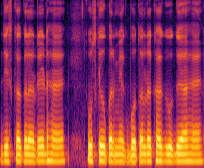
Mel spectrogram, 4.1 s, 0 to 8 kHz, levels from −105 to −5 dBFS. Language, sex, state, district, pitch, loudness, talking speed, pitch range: Hindi, male, Jharkhand, Ranchi, 130 Hz, -14 LUFS, 175 wpm, 125-130 Hz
